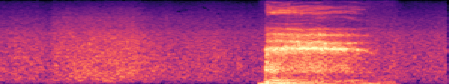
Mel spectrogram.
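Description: Ocean waves while sailing a boat across the sea in the video game The Legend of Zelda: The Wind Waker, a soft whooshing wash that swells into a louder surge of surf for about a second, with no talk.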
